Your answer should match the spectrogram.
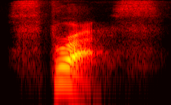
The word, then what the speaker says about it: express: Okay, now the correct way to pronounce these 2 syllables is like this. The syllable 1 is ick, and syllable 2 is spress.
